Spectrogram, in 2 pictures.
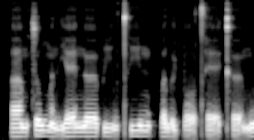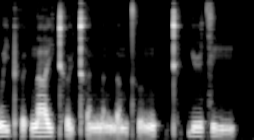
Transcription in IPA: aː˨˧ m t͡s o˥ w m ɐ˨˩ n j ɛː˧ n̪ œː˧ p iː˨˩ w t̪ʰ iː˥ m ʊ˧ k̚ p ɐ˨ w ɵ˨˩ ɥ p ɔː˨˩ t̪ʰ ɛː˨˩ kʰ œː˨˩ m uː˥ j pʰ ɵ˨˥ t̚ n̪ aː˥ j kʰ ɵ˨ ɥ kʰ ɐ˨ n w ɐ˨˩ ŋ w ɐ˨ m t̪ʰ ʊ˨˥ ŋ | kʰ ɪ˧ k̚ j yː˧ t͡s iː˨˩

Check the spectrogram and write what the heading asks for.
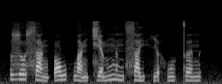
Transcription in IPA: z o˧ s a˧˩ ŋ ʔ ɔ˧ w h w a̰˧˨ ŋ t͡ɕ ɛ̰˧˥ m ŋ ə˨˦ n s a˧ j h ḭ˧˨ ə̯ h w u˧ t̪ ə˧ n

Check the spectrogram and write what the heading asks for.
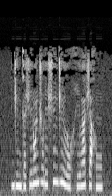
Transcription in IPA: d͡ʒ ĩ˨ ɡ ɛ˨ ʃ i˧ ɾ ɔ̃˦ d͡ʒ u˦˨ ɾ i˧ ʃ ĩ˦ d͡ʒ ĩ˦˨ l o˨ h i˧ l ã˦ ʃ a˧ h ũ˧

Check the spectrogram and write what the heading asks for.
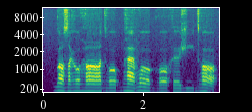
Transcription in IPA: ɡ ɒ zˤ ə ɣ ɔ ɦ ɑː dʱ ɔː bʱ a v ɔː ɡʱ ɔː h əː ʒ iː dʱ ɒ

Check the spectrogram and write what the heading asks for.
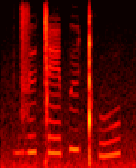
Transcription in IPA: d͡z ɨ˧ ǀ e˧ p ɨ˥ ǃʰ u˩˧

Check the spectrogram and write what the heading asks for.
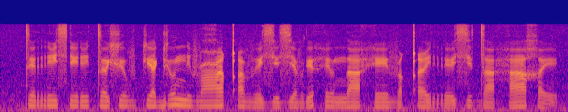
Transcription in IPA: t ɪ r i sʲ ɾ i ɾ i t ə xʲ o v kʲ a ɡʲ o n i v ʕ ɪ qʼ ə v ɪ zʲ ə zʲ a v ɾʲ ə h ɪ ʊ̯ n a h e v ɪ qʼ i r ɪ sʲ ə d a h a χ e

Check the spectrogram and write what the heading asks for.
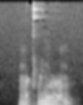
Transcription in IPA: m ʊ kʷʰ i ŋ uː m

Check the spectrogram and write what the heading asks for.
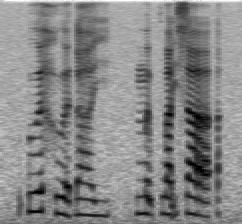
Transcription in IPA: ʔ u˨˦ ə̯ h u˧˩ ə̯ ɗ a̤˨˩ j | m ə̰˧˨ w k w a̰˧˨ j s a̰ː˧˨ ʔ

